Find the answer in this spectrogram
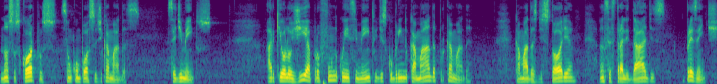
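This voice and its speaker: In a Brazilian accent, a man with a medium pitch speaks at a fairly slow pace in a solemn, dramatic tone, using ordinary pitch variation and long, frequent pauses, on a very clean recording with a silent background. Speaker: educator and musician. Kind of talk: poetry reading aloud, solemn spoken-word delivery; introduction then reading a written poem. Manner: slow, measured, solemn, with dramatic pauses.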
